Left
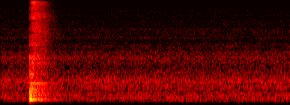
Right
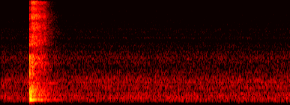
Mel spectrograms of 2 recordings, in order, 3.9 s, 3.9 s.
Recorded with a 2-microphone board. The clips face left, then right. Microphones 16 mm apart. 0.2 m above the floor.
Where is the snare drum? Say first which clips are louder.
Right 4 dB; 35° right (ahead or behind), 0.8 m.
